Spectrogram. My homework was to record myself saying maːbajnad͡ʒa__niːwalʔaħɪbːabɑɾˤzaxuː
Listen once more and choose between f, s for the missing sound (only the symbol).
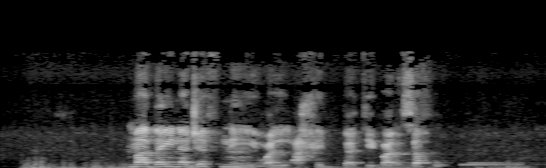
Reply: f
